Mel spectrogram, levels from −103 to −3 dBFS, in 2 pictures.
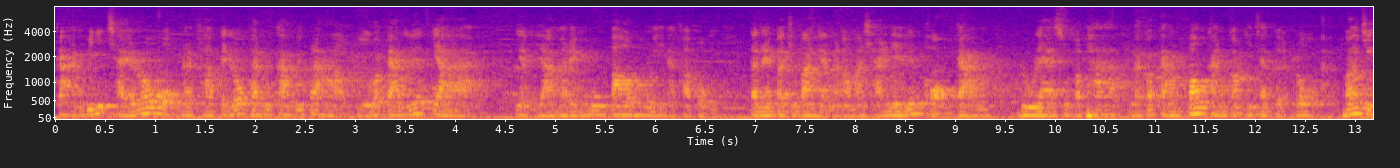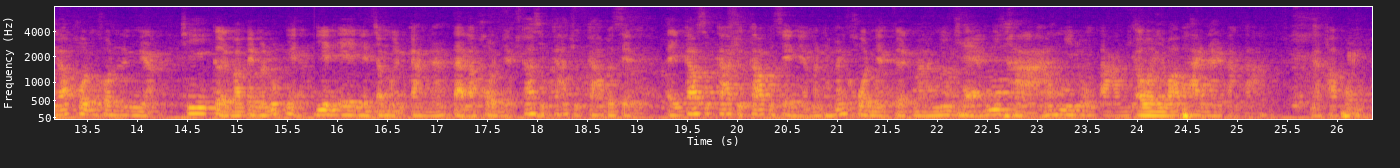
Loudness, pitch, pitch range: -25 LUFS, 105 Hz, 100-125 Hz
